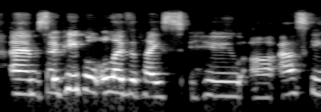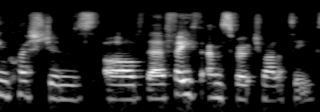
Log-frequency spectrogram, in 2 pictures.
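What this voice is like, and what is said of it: Accent from over the pond. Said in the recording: “I have a slightly different accent. So I am over the pond”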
